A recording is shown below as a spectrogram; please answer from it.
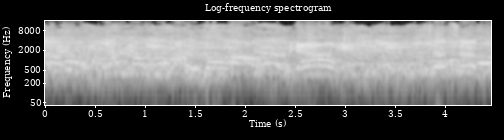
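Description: Spectators shouting and talking over one another in a large hall, with one loud, high shout about two and a half seconds in.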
